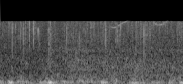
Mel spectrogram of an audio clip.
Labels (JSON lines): {"label": "biophony, dolphin", "recorder": "SoundTrap 500"}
